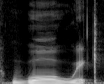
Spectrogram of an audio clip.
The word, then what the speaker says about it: Warwick: Again, because we know that her name's pronounced differently in different places. Warwick in America, Warwick in England.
